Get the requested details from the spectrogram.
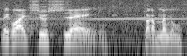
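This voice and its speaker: Over music, a young man with a mid-range voice streams himself playing a game, giving casual live commentary. He chats playfully and rambles as he goes.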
